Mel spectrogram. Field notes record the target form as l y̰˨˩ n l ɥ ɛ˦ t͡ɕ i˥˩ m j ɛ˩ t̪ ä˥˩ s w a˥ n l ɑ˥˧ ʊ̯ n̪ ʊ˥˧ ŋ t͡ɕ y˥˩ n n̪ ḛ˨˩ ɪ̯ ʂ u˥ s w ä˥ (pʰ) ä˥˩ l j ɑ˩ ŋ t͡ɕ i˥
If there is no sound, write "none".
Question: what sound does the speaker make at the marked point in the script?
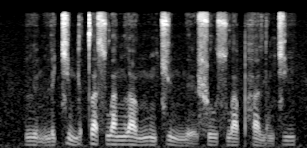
pʰ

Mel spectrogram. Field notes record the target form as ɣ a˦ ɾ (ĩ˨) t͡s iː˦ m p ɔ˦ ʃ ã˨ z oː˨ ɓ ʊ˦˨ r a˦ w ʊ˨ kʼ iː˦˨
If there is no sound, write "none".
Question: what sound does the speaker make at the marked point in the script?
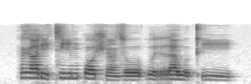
i˨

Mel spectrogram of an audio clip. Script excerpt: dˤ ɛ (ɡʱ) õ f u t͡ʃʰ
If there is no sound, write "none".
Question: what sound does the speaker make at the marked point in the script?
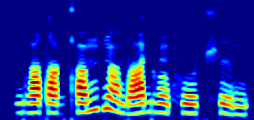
ɡʱ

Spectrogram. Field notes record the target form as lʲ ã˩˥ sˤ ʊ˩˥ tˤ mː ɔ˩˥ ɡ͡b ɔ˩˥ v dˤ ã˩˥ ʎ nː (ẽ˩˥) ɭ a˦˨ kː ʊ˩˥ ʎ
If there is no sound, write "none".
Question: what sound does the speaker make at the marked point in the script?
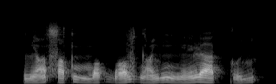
ẽ˩˥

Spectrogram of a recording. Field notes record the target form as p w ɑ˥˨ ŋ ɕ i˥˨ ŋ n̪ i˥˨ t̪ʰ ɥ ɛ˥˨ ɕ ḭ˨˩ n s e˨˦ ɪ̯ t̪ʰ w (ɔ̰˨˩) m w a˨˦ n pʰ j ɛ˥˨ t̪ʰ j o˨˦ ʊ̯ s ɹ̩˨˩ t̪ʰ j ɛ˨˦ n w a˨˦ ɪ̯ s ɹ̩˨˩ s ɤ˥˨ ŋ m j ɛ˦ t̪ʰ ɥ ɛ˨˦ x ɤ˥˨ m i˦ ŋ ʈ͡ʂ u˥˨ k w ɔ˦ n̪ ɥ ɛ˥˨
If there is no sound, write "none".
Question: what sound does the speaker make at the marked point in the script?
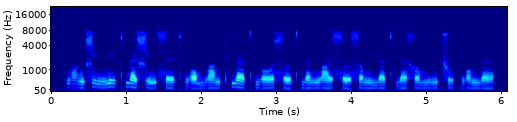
ɔ̰˨˩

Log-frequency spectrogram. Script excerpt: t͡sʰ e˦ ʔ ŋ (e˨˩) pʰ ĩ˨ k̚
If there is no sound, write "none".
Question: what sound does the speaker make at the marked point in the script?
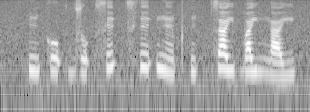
ẽ˨˩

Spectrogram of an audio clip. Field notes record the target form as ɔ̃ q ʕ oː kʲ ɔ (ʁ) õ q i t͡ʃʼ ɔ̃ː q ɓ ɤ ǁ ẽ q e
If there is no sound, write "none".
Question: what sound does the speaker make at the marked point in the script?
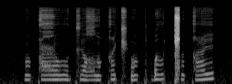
ʁ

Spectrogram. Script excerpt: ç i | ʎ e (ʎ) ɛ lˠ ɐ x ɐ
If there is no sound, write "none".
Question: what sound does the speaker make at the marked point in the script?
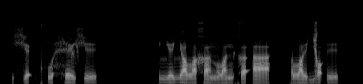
ʎ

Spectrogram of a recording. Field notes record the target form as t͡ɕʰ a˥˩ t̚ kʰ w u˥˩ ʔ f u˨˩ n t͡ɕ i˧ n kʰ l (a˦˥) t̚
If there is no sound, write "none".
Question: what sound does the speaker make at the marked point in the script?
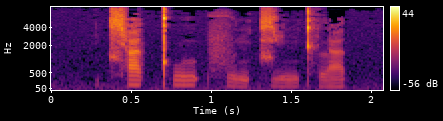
a˦˥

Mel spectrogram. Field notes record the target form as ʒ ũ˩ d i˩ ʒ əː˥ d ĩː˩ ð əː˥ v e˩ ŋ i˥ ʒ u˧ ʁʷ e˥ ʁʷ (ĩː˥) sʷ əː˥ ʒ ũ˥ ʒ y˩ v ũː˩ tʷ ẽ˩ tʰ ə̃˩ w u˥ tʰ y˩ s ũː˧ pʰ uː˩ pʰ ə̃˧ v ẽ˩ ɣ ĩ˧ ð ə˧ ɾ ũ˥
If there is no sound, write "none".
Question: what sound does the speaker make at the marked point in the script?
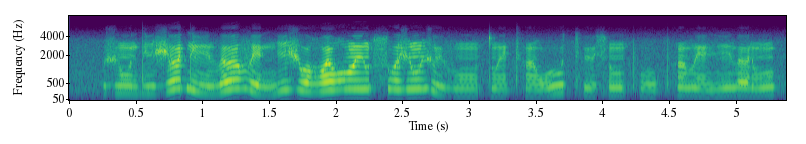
ĩː˥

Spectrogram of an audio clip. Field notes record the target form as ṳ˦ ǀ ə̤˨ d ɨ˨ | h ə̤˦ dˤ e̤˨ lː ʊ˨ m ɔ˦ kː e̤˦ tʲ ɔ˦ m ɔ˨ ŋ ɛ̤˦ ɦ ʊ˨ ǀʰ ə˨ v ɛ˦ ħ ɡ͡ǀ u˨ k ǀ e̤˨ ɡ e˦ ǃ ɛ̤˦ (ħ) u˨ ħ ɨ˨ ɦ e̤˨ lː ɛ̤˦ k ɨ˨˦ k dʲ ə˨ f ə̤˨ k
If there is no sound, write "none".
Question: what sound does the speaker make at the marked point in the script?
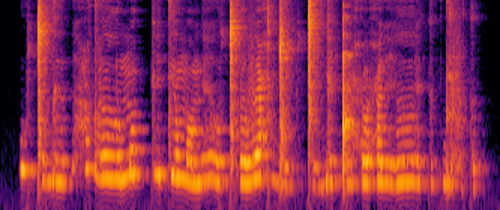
ħ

